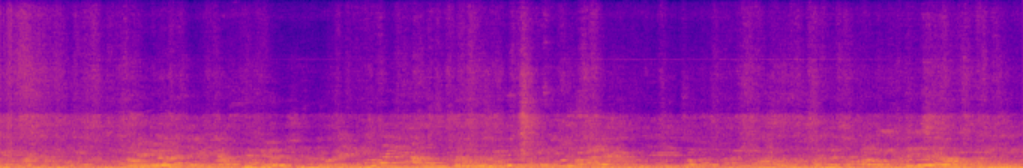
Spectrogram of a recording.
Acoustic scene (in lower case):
crowded indoor space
